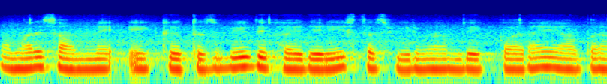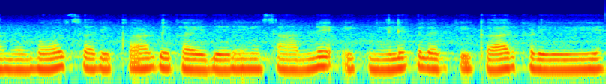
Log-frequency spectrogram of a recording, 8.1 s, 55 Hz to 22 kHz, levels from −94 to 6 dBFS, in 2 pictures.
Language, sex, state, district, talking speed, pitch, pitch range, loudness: Hindi, female, Uttar Pradesh, Hamirpur, 260 wpm, 165 Hz, 160-175 Hz, -16 LUFS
